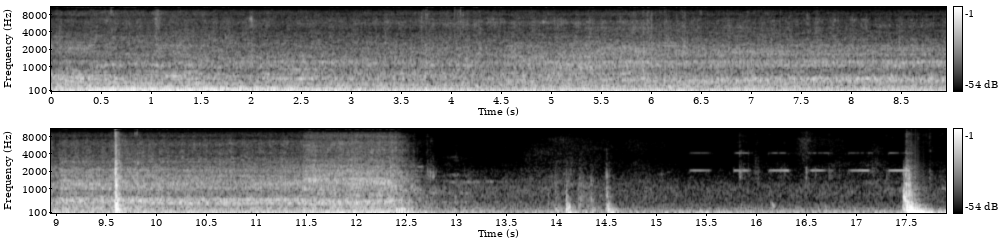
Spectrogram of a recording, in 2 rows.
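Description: Mercedes-Benz SLK 55 AMG's V8 engine running steadily at low speed, with a sharp click about ten seconds in; the engine cuts off about twelve and a half seconds in. Afterwards come a few light knocks, a repeating two-tone electronic beep, and a loud thump near the end.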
